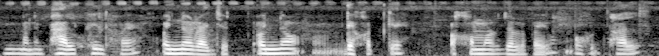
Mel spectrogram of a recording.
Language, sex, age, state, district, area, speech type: Assamese, female, 45-60, Assam, Goalpara, urban, spontaneous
